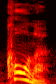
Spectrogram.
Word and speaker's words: corner: t penalty next one corner two syllables corner main stress at the beginning corner corner next one free kick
